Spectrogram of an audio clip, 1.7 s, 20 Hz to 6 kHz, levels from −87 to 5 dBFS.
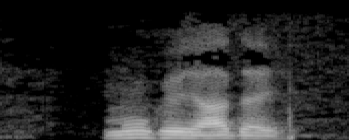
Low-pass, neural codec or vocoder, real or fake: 5.4 kHz; none; real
